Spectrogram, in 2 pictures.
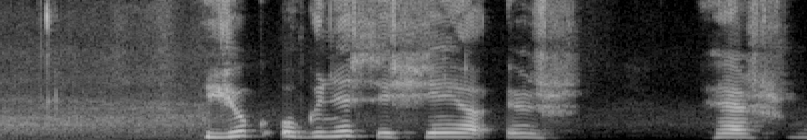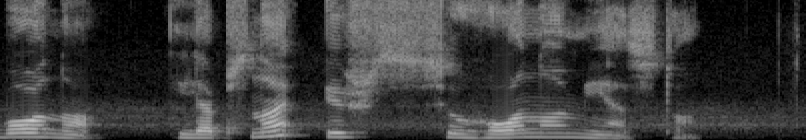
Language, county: Lithuanian, Panevėžys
